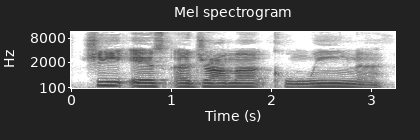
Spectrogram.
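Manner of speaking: drawn-out, deliberate verdict on each word; slow emphasis. Real, not acted. Podcaster repeating her verdict on the pet, slow and emphatic. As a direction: spell it out very slowly for effect.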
